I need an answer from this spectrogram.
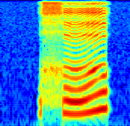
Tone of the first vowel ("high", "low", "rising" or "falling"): rising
